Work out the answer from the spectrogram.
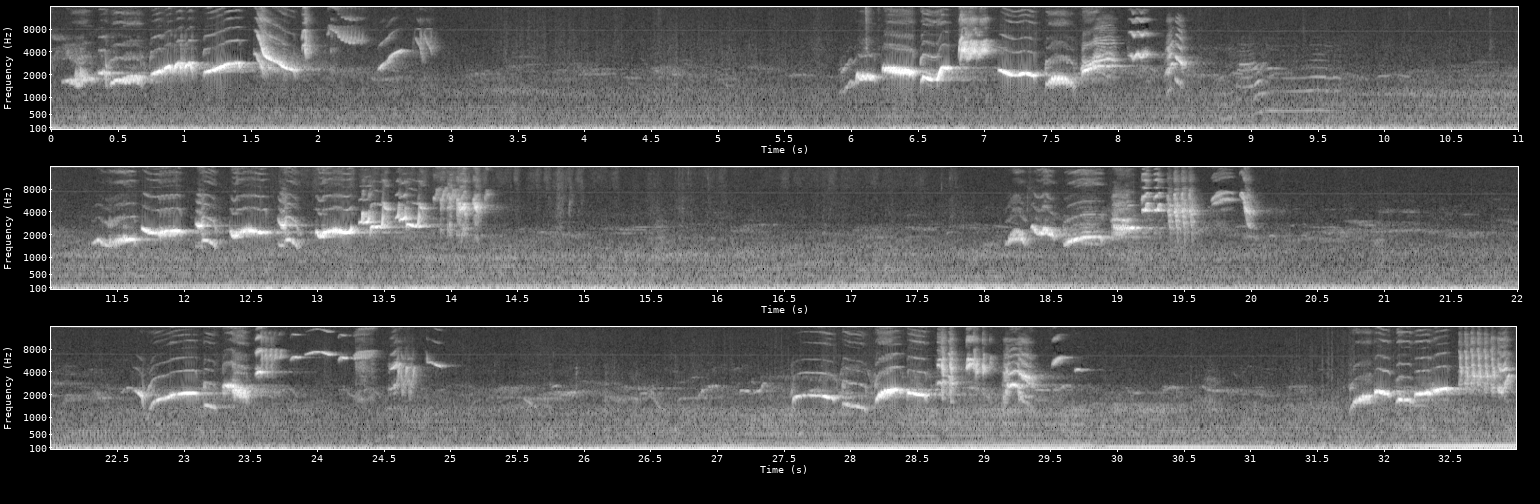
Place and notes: rue de la fontaine billenois, DIJON
birds early in the morning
